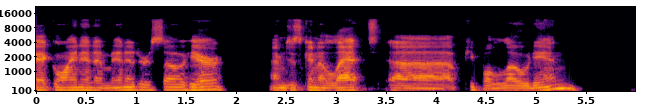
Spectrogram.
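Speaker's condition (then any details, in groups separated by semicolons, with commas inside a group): No condition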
